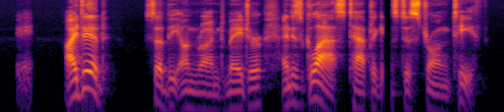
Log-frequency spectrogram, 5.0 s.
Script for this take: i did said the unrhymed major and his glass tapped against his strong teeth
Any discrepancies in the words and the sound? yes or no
yes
